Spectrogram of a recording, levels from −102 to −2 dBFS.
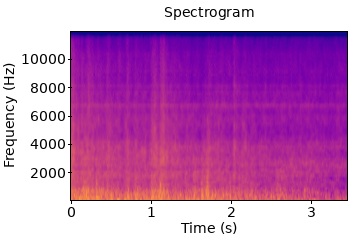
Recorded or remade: remade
